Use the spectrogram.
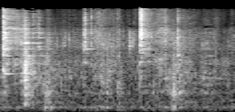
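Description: Potato and taro curry gets stirred in a pan, a quiet simmering hiss broken by several irregular spoon scrapes and soft knocks against the pan, close by, with no talking.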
